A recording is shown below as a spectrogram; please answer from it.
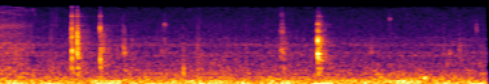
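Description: A few faint clicks from a computer as the lecture slide is advanced, over low room hum. They come about half a second in and again past a second and a half.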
